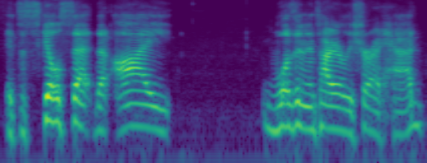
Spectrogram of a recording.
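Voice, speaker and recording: A man's voice: fairly high pitch, fairly even intonation, unhurried, fairly bright tone, no echo, dull audio. A man chatting casually as a podcast guest about his creative work, speaking emphatically with slangy wording and repeated phrases. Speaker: guest, audio drama creator and narrator. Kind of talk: casual podcast interview chat.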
